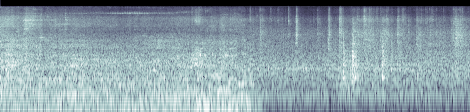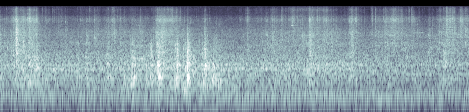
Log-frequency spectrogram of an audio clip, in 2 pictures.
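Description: Demolition excavator working a hydraulic crusher jaw on reinforced concrete: a heavy low rumble for the first five seconds, then sharp cracks and crunches of breaking concrete and falling rubble, loudest around the middle, over the machine's steady engine.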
